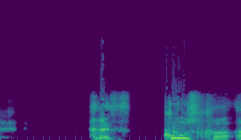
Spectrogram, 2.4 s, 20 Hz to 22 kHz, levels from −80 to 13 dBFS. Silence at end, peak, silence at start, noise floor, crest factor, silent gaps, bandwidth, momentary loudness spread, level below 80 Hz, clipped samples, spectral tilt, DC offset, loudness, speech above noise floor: 0 s; -2 dBFS; 0 s; -72 dBFS; 14 dB; none; 8 kHz; 15 LU; -56 dBFS; under 0.1%; -3.5 dB/octave; under 0.1%; -15 LUFS; 58 dB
